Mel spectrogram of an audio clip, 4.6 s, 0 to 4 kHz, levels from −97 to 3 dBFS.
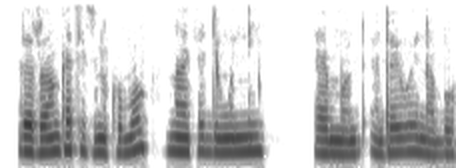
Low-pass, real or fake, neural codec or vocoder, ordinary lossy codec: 3.6 kHz; real; none; none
